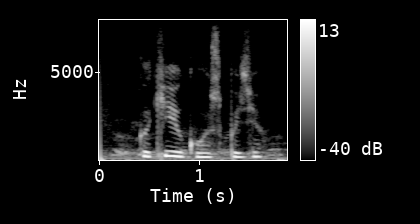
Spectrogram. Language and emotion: Russian, sad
